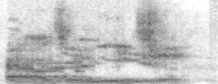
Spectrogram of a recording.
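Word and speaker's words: Avanesyan: David, how you pronounce his name? Avanesian.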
